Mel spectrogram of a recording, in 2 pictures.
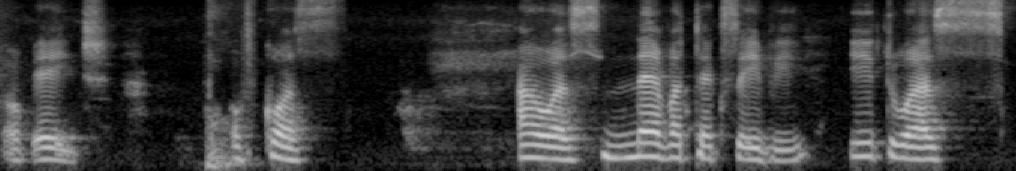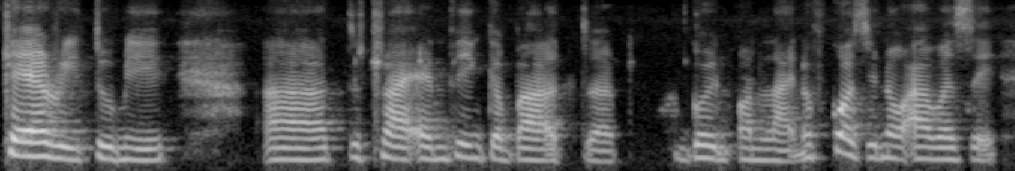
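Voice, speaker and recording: A woman's voice: deep voice, steady tone, slow pace, low-quality recording. A woman in her sixties from Fiji, a guest on an online live-stream interview, telling her story earnestly and filling her sentences with "you know". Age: 60s. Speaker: guest entrepreneur.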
